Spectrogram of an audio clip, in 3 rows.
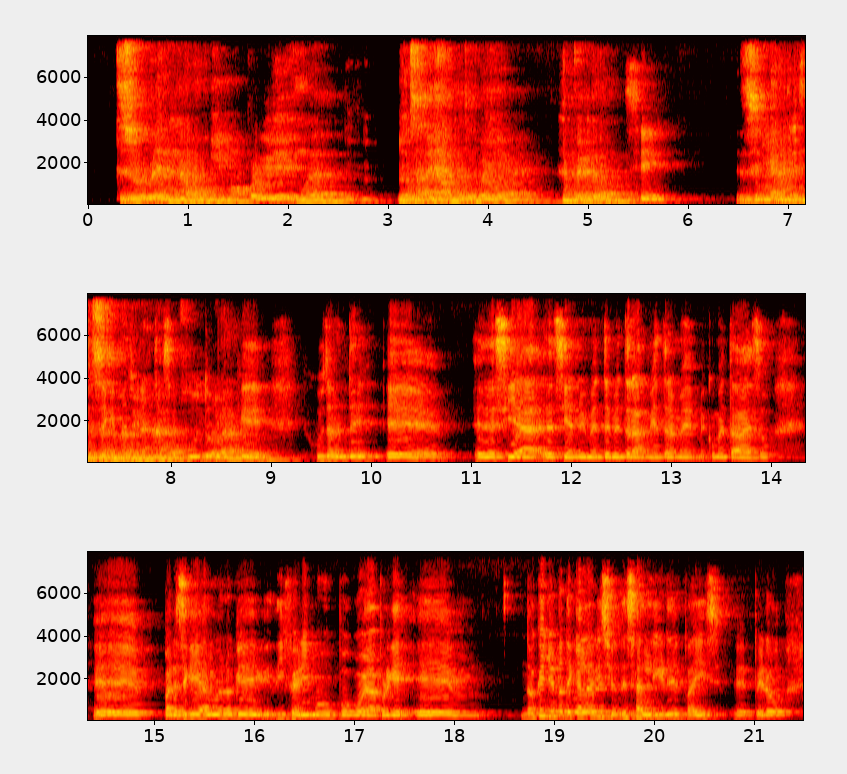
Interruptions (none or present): present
